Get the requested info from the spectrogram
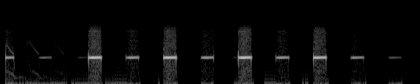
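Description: Electronic beeps at a single pitch repeating about three times a second, alternately louder and softer, like a transmitted signal. A few quick falling chirps come first, and the beeps fade to faint blips near the end.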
